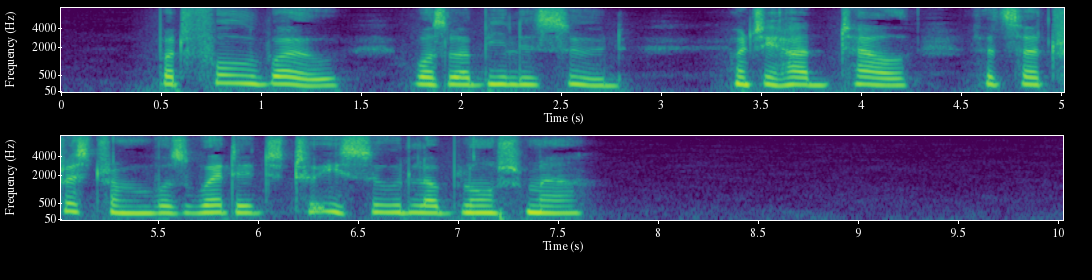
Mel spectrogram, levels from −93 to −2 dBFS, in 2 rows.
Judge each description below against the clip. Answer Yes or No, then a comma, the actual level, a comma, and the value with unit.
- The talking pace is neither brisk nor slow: No, slow, 125 wpm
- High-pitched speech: Yes, high, 210 Hz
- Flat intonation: Yes, narrow, 1.7 semitones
